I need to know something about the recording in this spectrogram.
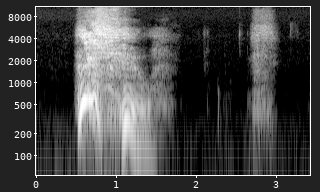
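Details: Self-induced sneeze (m, likely male), nose sensitive from cold weather: a single loud voiced sneeze with sharp onset and falling tail, then a faint breath; sneeze.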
